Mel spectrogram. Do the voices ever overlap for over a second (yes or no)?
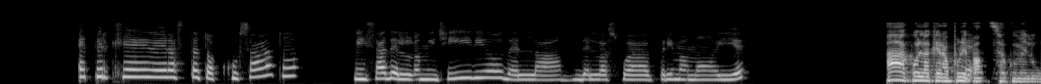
no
